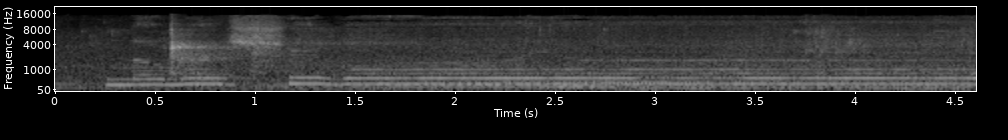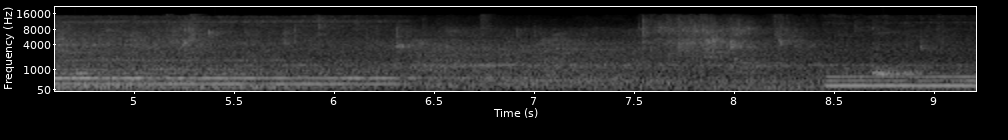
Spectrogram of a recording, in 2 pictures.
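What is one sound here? Metal vessels clink softly.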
